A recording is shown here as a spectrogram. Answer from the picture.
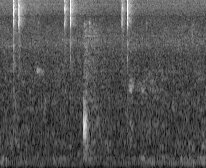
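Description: Computer mouse clicking: three quick pairs of sharp clicks, about a second apart.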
